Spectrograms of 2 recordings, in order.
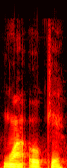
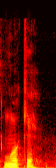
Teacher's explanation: o forces a to disappear completely from the spoken Igbo here. So instead of hearing nwa oke, what we hear is nwoke.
